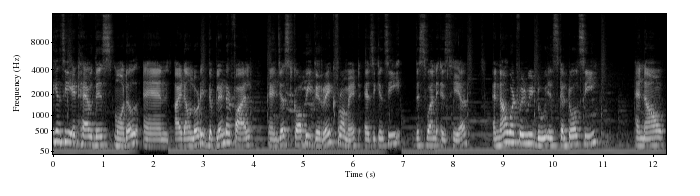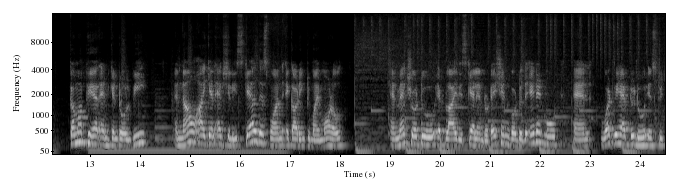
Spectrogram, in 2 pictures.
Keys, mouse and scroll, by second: 0.0 click, 0.9 typing, 5.0 click, 7.5-7.8 scroll up 1, 7.8 click, 8.5 z, 8.8 middle click, 9.8-10.5 scroll down 1, 10.9 ctrl+c, 12.0 click, 13.3 scroll down 1, 13.9 ctrl+v, 14.4 scroll up 1, 14.6-15.2 scroll down 1, 15.2 click, 15.4 scroll down 1, 15.4 middle click, 16.0 s, 17.6 click, 17.7 1, 18.0-18.8 scroll up 1, 18.8 s, 19.3 click, 19.5-19.8 ctrl+scroll up 1, 19.8 ctrl+a, 20.5 click, 21.1 Tab, 22.2 click, 23.5 r, 24.0 right click.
